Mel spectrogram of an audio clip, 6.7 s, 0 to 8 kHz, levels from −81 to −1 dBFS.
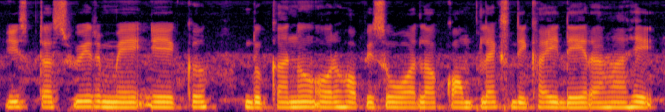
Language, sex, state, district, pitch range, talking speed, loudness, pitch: Hindi, male, Gujarat, Valsad, 135-140 Hz, 115 wpm, -14 LUFS, 140 Hz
